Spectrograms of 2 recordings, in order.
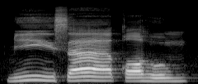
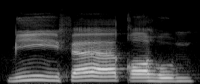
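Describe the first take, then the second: First: The middle consonant is a hissing 's' sound. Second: The middle consonant is a soft 'th' sound. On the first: The speaker calls it wrong. "Kalau tak keluarkan lidah, maka dia akan jadi bunyi sin" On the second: The speaker calls it right. "keluarkan lidah sedikit"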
